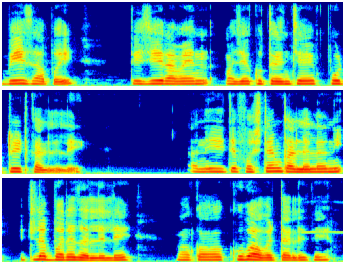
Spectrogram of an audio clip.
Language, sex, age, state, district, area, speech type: Goan Konkani, female, 18-30, Goa, Murmgao, urban, spontaneous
